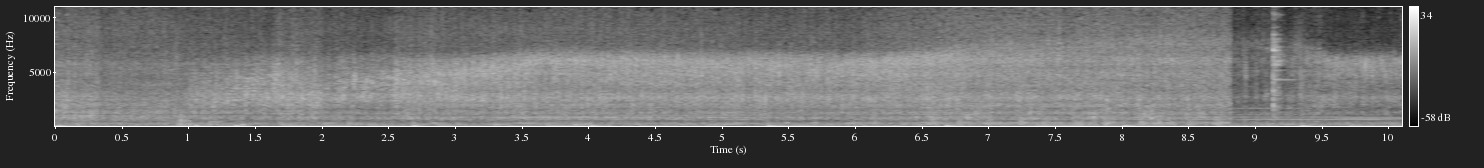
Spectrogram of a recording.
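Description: Spice paste frying with black cumin in a pan while cooking bhangar fish, giving a constant loud sizzle with intermittent scraping and stirring clicks throughout.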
